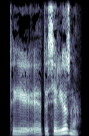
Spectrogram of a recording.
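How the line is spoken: Hoarse male question. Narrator (Russian): хрипло спросил мужчина

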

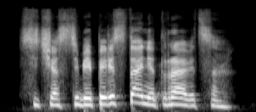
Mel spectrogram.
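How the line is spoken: Growling. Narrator (Russian): Зарычал

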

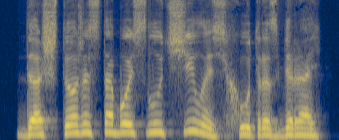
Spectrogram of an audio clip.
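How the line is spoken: Breathed out. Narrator (Russian): выдохнул Кальп

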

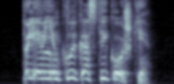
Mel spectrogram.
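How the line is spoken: Loud shout. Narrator (Russian): выкрикнул я громче, чем следовало

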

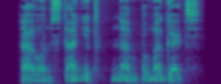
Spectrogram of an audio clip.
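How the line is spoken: Dismissive snort. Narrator (Russian): пренебрежительно хмыкнул Феликс

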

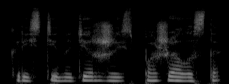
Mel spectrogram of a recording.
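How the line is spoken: Whisper. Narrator (Russian): прошептала я

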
